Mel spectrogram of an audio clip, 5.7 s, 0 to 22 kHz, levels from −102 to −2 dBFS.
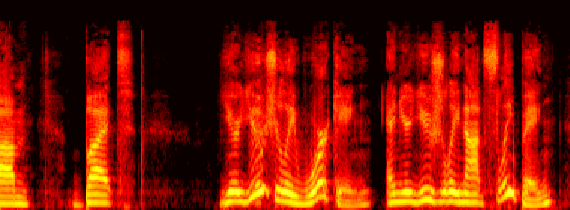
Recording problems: abrupt cut into speech; at the start

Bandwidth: 14.5 kHz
